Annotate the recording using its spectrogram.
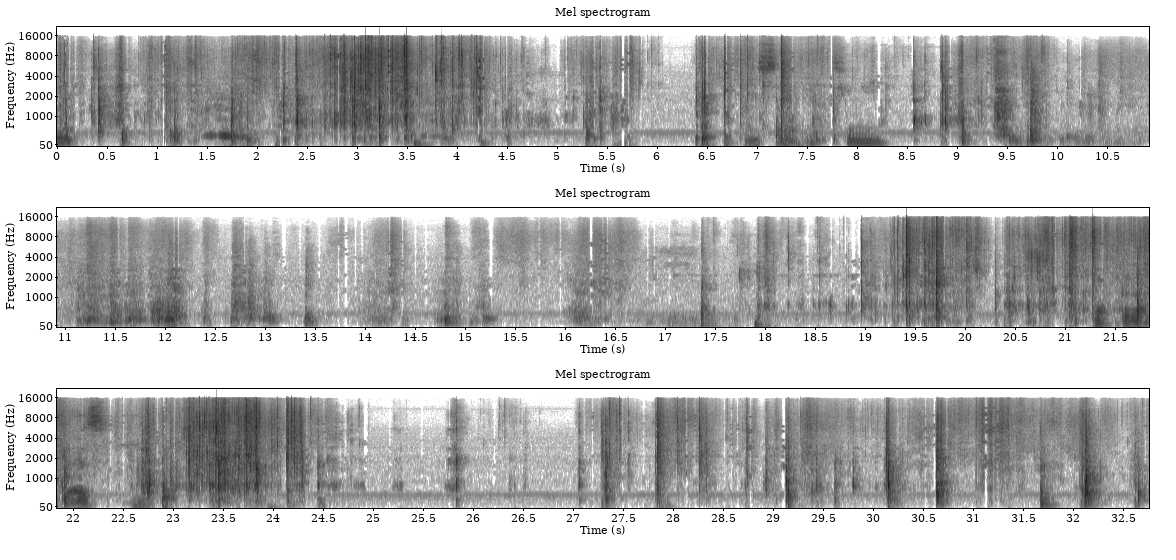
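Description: Plastic shrink-wrap being torn and crumpled off sealed trading-card boxes, in several loud bursts of crinkling, with knocks and clicks from handling the boxes in between. A faint steady hum runs underneath.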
